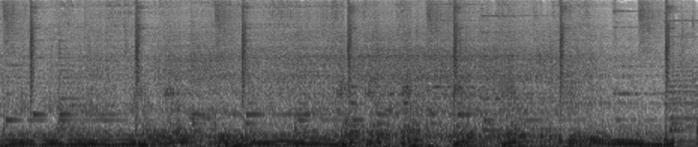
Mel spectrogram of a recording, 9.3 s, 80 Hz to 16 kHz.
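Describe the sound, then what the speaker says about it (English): A Nissan Skyline R32 engine idles close by and is revved in sharp bursts, with a rough, uneven throb between the rises and no talking over it. "I'll give you guys a quick rev."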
